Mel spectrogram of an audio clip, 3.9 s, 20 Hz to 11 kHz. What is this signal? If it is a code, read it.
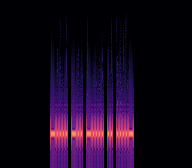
Morse code, heard as a keyed tone, about 42 wpm, 700 Hz. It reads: 6D6I4
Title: Five Challenging Letter-Number Combinations 40wpm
